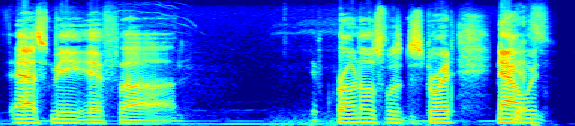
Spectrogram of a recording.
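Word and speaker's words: Qo'noS: me if uh if kronos was destroyed now when you hear the pronunciation it sounds like kronos k-r-o-n-o-s right that's what i always hear but it's actually q-u-o-n-s and then also in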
